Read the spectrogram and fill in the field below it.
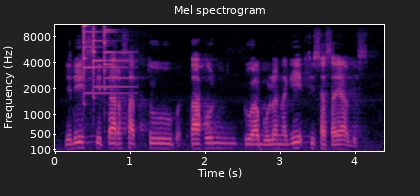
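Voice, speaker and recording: Fairly even intonation against noticeable background noise. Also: man. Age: 20s. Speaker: caller asking for financial advice. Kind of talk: call-in question on a live show. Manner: halting, with hesitations.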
